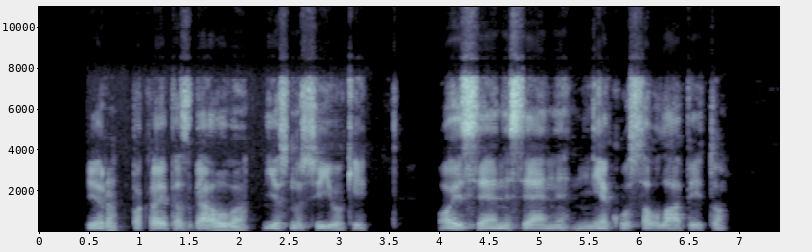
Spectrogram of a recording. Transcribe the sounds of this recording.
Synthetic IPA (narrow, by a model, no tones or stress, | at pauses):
ɪɾpɐkɾɐɪpʲɛsɡɐlˠʋɑjɪsnʊsʲɪjuːkʲeː | oːjɪsʲæːnʲɪsʲæːnʲɪnʲiɛkʰuːsɑʋʊlˠɑːpʲeɪt̪ʊ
